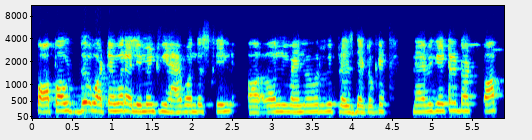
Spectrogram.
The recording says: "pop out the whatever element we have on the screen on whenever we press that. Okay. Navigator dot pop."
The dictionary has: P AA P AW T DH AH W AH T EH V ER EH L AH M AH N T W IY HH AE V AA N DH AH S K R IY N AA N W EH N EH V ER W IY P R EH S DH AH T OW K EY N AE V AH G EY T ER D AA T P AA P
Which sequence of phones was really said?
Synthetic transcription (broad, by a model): P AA P AW T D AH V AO T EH V ER EH L AH M AH N T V IY HH AE V AA N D AH S K R IY N AA N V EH N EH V ER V IY P R EH S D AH T OW K EY N AE V AH G EY T ER D AA T P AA P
